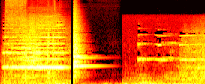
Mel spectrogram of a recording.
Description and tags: A rusty space hatch that closes. There were three sounds used to make this. Thanks for you sounds guys! Good night!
